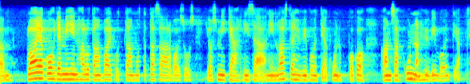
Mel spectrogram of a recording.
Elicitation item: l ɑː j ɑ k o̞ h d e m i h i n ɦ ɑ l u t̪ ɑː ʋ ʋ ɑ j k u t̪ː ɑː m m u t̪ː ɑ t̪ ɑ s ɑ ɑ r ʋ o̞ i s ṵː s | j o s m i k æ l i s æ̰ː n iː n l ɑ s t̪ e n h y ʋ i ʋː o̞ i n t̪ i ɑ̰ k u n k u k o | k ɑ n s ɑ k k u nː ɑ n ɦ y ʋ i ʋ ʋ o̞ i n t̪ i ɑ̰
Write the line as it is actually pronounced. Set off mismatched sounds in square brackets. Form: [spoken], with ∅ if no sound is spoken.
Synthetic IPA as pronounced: l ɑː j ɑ k o̞ h d e m i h i n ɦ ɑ l u t̪ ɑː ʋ ʋ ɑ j k u t̪ː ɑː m m u t̪ː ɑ t̪ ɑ s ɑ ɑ r ʋ o̞ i s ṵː s | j o s m i k æ l i s æ̰ː n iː n l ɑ s t̪ e n h y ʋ i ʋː o̞ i n t̪ i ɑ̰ k u n k [o] k o | k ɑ n s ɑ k k u nː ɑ n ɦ y ʋ i ʋ ʋ o̞ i n t̪ i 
